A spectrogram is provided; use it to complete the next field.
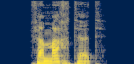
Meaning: inflection of vermachen: 1. second-person plural preterite 2. second-person plural subjunctive II
- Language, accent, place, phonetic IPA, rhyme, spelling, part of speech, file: German, Germany, Berlin, [fɛɐ̯ˈmaxtət], -axtət, vermachtet, verb, De-vermachtet.ogg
